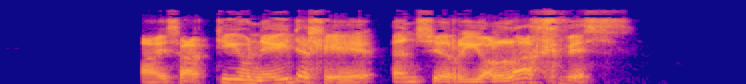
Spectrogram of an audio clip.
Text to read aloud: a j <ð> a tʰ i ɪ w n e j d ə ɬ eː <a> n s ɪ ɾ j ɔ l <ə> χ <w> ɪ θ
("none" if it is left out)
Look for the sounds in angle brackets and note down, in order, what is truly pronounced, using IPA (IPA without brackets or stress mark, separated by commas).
θ, ə, a, v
